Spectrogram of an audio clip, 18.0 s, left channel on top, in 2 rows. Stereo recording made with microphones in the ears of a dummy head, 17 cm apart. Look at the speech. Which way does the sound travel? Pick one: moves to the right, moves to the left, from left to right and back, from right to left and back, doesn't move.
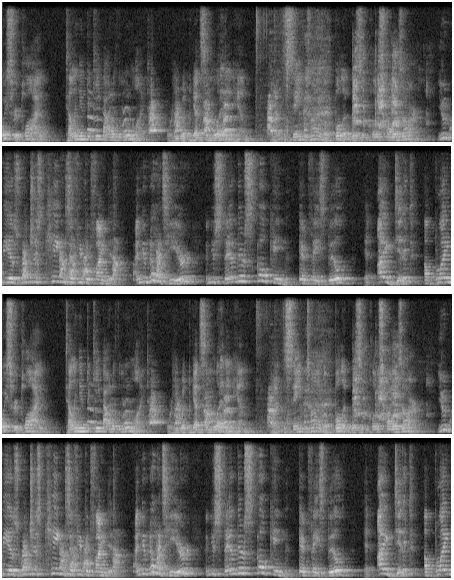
doesn't move.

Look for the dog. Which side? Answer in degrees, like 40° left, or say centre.
40° left.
